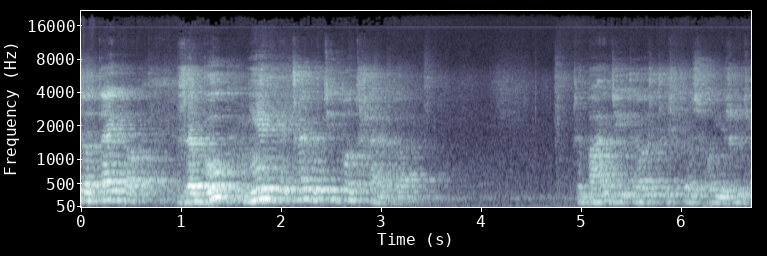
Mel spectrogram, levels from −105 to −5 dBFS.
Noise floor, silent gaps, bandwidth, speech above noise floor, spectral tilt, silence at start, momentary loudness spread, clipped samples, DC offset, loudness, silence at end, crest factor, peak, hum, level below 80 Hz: -47 dBFS; none; 18 kHz; 30 dB; -5 dB/octave; 0 s; 16 LU; under 0.1%; under 0.1%; -18 LUFS; 0 s; 18 dB; 0 dBFS; none; -56 dBFS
